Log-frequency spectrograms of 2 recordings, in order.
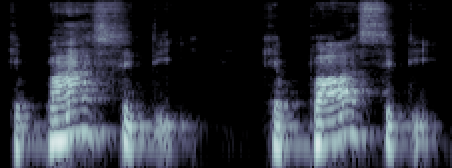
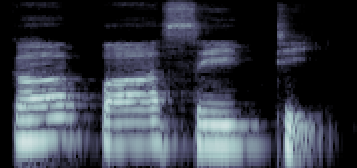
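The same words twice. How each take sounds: First: "Capacity" with a long, strong PA; stress on PA. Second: "Capacity" very slow, ca-pa-ci-ty; syllable by syllable. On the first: Teacher showing where stress is, lengthened stressed syllable. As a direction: lean on the second syllable of "Capacity". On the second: Teacher breaking word down for class, slow split word. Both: Shown as a demonstration. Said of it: "Here we have stress".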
